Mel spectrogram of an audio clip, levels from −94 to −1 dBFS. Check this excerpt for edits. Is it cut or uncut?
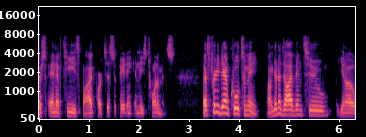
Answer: uncut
